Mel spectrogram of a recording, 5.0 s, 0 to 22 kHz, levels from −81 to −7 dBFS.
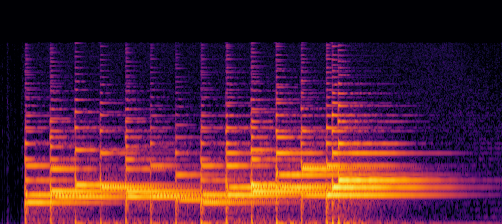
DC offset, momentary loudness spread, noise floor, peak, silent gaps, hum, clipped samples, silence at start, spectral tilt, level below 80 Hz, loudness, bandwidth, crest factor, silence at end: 0.2%; 10 LU; -45 dBFS; -2 dBFS; none; none; under 0.1%; 0.25 s; -4 dB/octave; -40 dBFS; -17 LUFS; 10.5 kHz; 16 dB; 0.45 s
